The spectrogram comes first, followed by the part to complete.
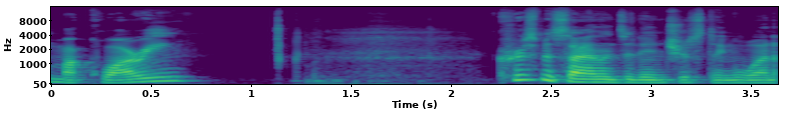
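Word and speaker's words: Macquarie: Lord how Island um Marquee Island mentioned in the video pronounced mcari Makari Christmas Island's an interesting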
